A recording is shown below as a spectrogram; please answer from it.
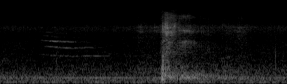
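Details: Bengal kittens sparring in play indoors at a pet shop in Kuching, Sarawak, Malaysian Borneo; a thin, faint falling meow with clear overtones, then one sharp breathy hiss-like burst, over a steady low room hum.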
